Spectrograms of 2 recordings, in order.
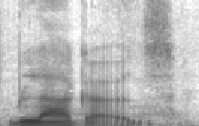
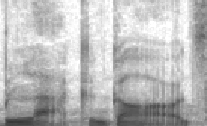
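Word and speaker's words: Blackguards: another one of those bloggers and that's the way to pronounce it not black guards like that thug insisted it was then my answer is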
